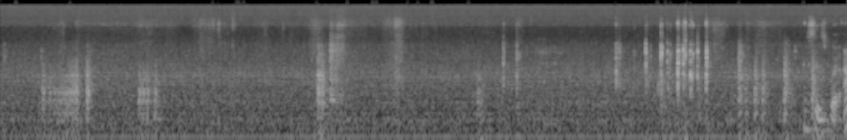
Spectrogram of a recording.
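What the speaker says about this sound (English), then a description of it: "This is what I'm going to do while Mark is typing about his business" Someone types on a computer keyboard, producing scattered clusters of light, quick key clicks at a moderate distance. The typing stops and restarts irregularly over a steady low hum, with occasional faint knocks.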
